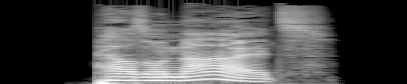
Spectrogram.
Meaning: genitive singular of Personal
- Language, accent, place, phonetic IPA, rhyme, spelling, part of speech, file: German, Germany, Berlin, [pɛʁzoˈnaːls], -aːls, Personals, noun, De-Personals.ogg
